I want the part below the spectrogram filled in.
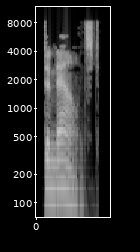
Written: denounced

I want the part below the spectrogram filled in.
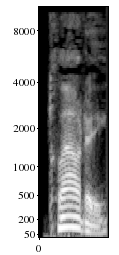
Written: cloudy

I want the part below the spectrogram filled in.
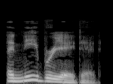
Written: inebriated

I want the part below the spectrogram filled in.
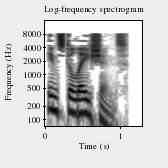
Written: installations

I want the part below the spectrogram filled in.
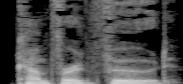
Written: comfort food

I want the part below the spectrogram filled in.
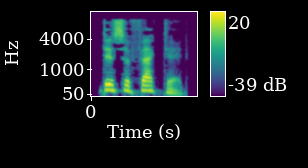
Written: disaffected

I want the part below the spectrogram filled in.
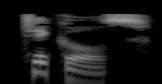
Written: tickles

